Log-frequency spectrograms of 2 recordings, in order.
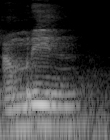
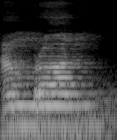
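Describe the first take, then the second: First: The name ends with an i sound before n. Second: The name ends with an a sound before n. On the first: "Kalau barisnya ni" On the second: "Kalau barisnya na"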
